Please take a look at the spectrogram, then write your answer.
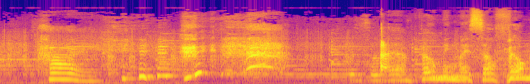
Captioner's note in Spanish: riendo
